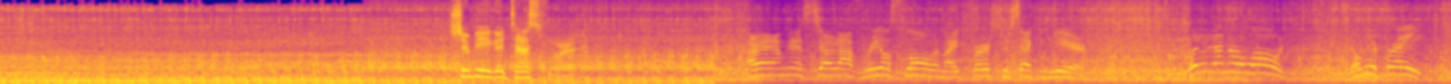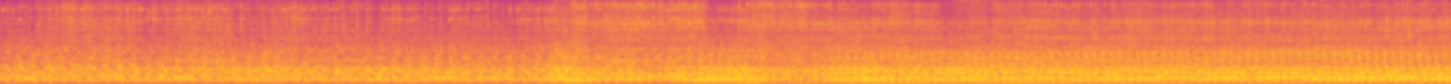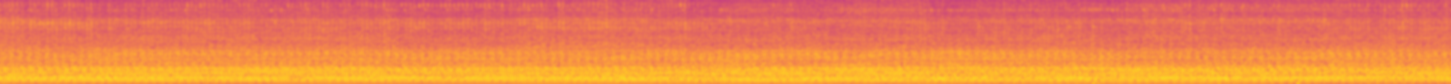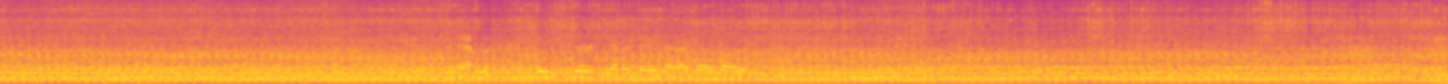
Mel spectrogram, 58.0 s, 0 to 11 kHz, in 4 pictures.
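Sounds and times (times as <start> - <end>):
tractor diesel engine under load: 0.0 - 58.0.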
